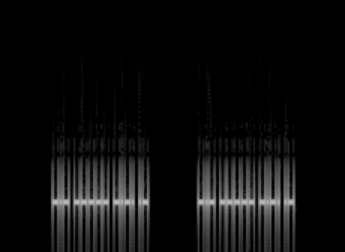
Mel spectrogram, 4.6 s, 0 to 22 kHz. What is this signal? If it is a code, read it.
Morse code, heard as a keyed tone, about 50 wpm, 700 Hz. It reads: K0CA K0CA
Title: Easy Call Signs Repeated 2x - 50wpm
